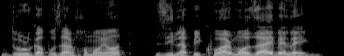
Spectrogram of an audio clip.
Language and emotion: Assamese, happy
